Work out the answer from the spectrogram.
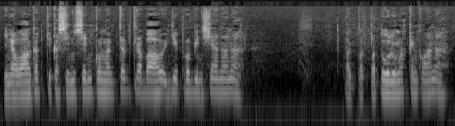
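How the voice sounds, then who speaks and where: A husky voice from an actor plays an earnest married working father in a dramatized family story. The delivery is sincere and unpolished. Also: medium pitch, level tone, brisk, natural voice. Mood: worried. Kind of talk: dramatized audio story acting.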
